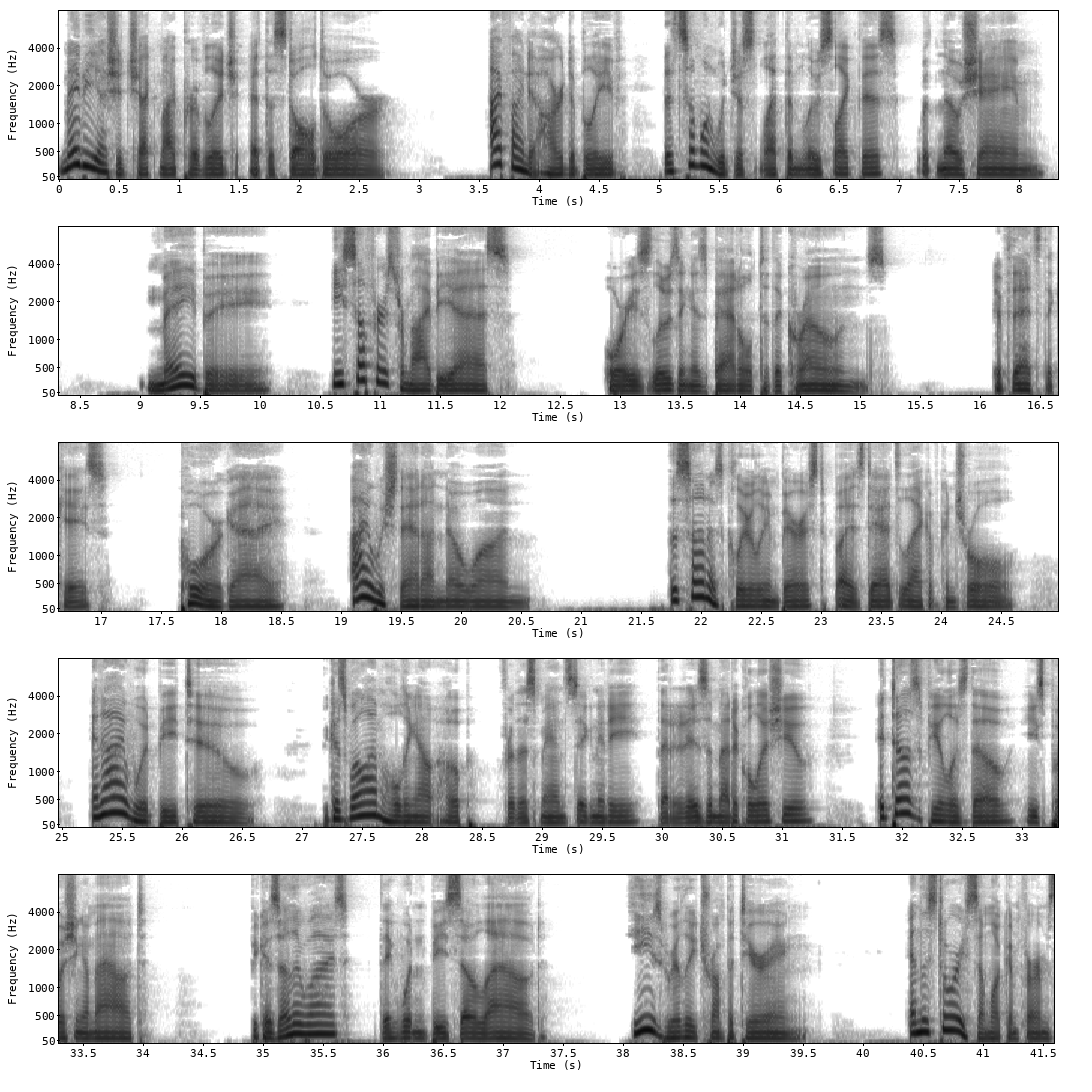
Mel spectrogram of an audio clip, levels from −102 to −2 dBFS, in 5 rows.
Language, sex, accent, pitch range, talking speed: English, male, American, 90-110 Hz, 155 wpm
